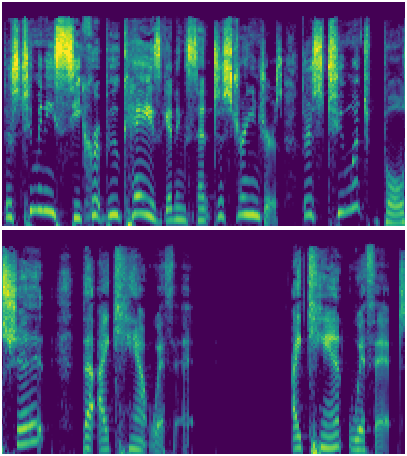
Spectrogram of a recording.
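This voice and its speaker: Speaking at a moderate pace, a woman uses a high pitch with very wide pitch swings, recorded with a dry, close sound and no echo. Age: 30s. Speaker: podcast co-host. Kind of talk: casual chat.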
